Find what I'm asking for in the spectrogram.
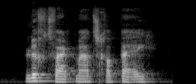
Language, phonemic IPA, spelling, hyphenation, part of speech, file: Dutch, /ˈlʏxt.faːrt.maːt.sxɑˌpɛi̯/, luchtvaartmaatschappij, lucht‧vaart‧maat‧schap‧pij, noun, Nl-luchtvaartmaatschappij.ogg
- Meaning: airline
